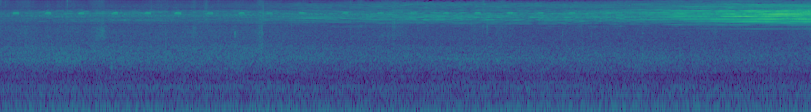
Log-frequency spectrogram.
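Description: Insects chirping outdoors: a high, even chirp repeating a couple of times a second, with a steady low rumble underneath. Near the end a louder, high insect buzz swells in.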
